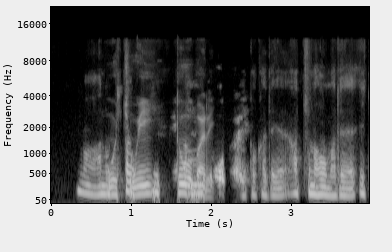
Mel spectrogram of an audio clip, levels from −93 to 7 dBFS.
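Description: From 1.03 to 1.69 s the speech dips hard, by around 30 dB at its deepest, with roughly 0.4 s of the span affected. This is speech suppressed in double talk, likely from an echo canceller that heard both ends at once, could not tell its own talker from loudspeaker echo, and attenuated everything. Overlapping it, from 1.35 to 1.81 s, a delayed copy of the speech arrives 382 ms late and about 15 dB below the direct signal. This is echo leak, likely from a loudspeaker end whose canceller left part of the microphone pickup in the outgoing signal.

The pattern repeats. Between 1.9 and 2.39 s the speech is pulled down again, by about 25 dB, over roughly half a second, which is again speech suppressed in double talk, likely from the same canceller reacting to simultaneous talk. From 2.0 to 2.48 s the echo leak returns, still 382 ms behind the speech but now roughly as loud as it. This is likely the same residual coupling at the loudspeaker end, this time passing through with almost no reduction.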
